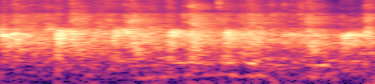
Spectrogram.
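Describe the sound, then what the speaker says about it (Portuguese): A church congregation at a Portuguese-language worship service claps in steady applause, close and fairly loud throughout the short stretch. "Isso, aplauda o Senhor"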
